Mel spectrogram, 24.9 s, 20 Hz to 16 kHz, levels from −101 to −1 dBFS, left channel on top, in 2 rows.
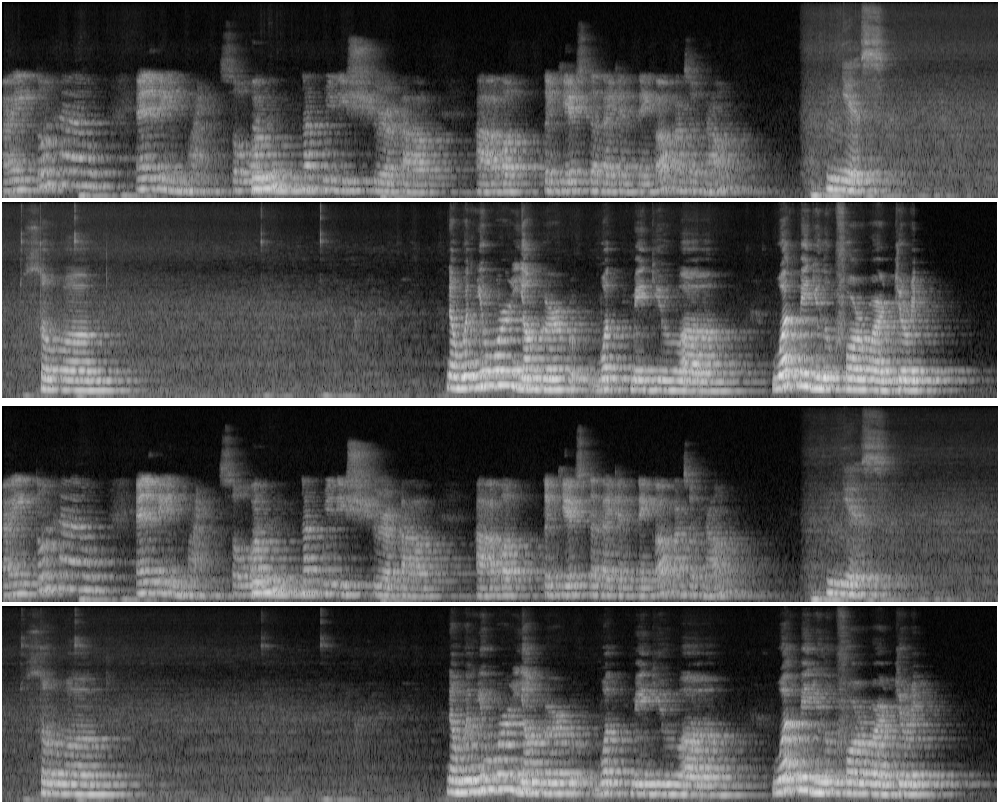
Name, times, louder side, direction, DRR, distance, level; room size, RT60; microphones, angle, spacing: voice 1, 0.0-5.3 5.9-6.4 6.8-9.0, equal, 55° right, -4 dB, 1.0 m, -35 dB
voice 2, 3.1-3.4 10.0-11.2 12.7-13.8 18.0-21.4 22.1-23.9, left 2 dB, 40° left, 3 dB, 0.4 m, -24 dB
4.1 x 2.4 x 2.9 m, 1.3 s
head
